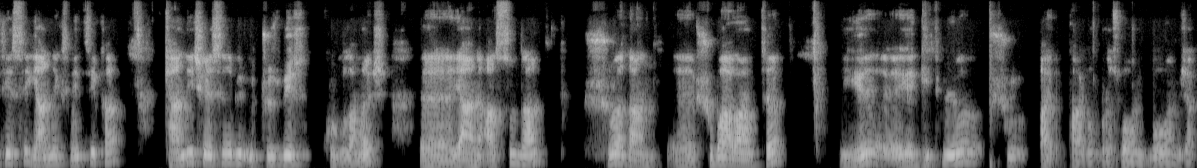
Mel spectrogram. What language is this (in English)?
Turkish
